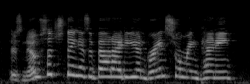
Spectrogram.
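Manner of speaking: high, loud indignant objection; loud protest. A narrator's reading. Defending bad ideas to Penny, loudly indignant. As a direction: call it out over the squabble. Protest during rapid brainstorming squabble.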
